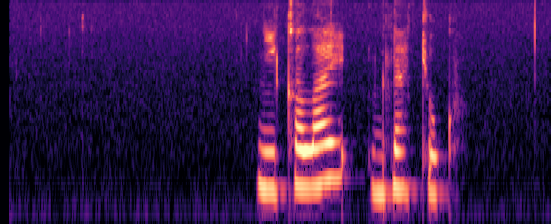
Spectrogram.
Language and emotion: Russian, neutral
